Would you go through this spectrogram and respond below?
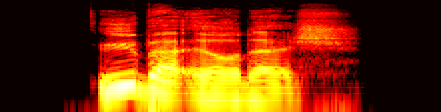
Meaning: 1. above ground 2. supernal, unearthly
- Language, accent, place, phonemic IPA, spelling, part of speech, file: German, Germany, Berlin, /ˈyːbɐˌʔɪʁdɪʃ/, überirdisch, adjective, De-überirdisch.ogg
